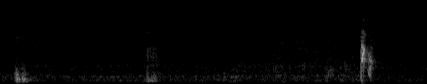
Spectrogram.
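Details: Hiccups: four brief, soft, sharp catches about a second apart in a quiet room.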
